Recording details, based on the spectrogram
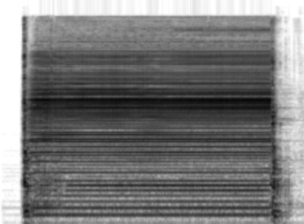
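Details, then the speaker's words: Three-phase farm water-pump motor starter giving a harsh, loud, steady electrical buzz; the contactor armature is dirty. "शेतकरी मित्रांनो तुमचा जर starter अशा प्रकारे जोरजोरात जर आवाज येत असेल तर त्याचा आवाज एका मिनिटांमध्ये बंद कसा करायचा ते आपण आजच्या व्हिडिओमध्ये जाणून घेणार आहोत"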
